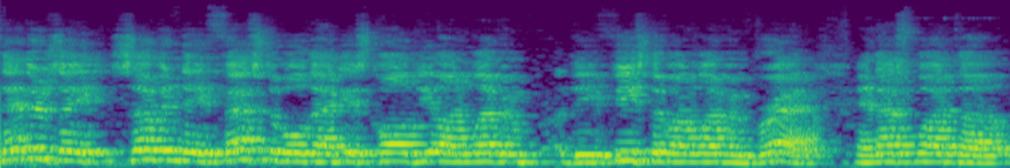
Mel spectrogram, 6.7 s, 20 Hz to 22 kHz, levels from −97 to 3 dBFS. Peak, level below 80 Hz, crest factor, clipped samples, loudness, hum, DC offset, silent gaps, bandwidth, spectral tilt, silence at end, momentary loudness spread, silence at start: 0 dBFS; -66 dBFS; 10 dB; under 0.1%; -11 LUFS; none; under 0.1%; none; 10.5 kHz; -6.5 dB/octave; 0 s; 4 LU; 0 s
